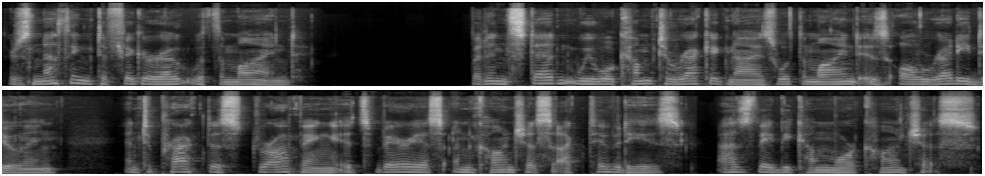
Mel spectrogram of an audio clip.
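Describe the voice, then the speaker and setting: A man narrating a scripted guided meditation in a measured, solemn, instructional manner as the guide. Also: fairly low pitch, steady tone, warm tone.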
